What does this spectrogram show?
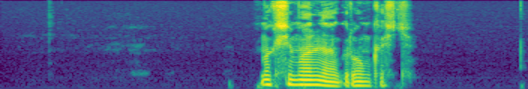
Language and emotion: Russian, sad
